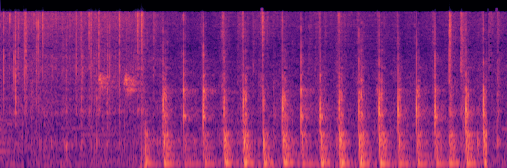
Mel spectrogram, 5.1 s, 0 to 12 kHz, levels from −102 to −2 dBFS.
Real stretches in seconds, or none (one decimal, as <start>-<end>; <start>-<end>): 0.0-1.4; 4.5-5.1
